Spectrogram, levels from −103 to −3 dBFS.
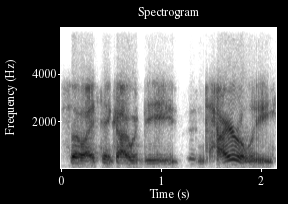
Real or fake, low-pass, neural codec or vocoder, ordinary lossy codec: fake; 5.4 kHz; vocoder, 22.05 kHz, 80 mel bands, Vocos; Opus, 16 kbps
